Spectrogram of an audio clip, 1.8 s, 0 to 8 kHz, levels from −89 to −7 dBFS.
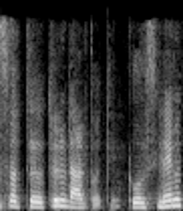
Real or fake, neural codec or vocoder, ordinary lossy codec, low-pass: fake; codec, 16 kHz in and 24 kHz out, 0.6 kbps, FireRedTTS-2 codec; AAC, 32 kbps; 7.2 kHz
